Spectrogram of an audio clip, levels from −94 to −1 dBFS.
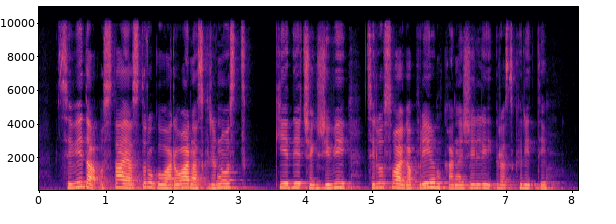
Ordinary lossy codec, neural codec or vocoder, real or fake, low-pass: none; vocoder, 44.1 kHz, 128 mel bands every 256 samples, BigVGAN v2; fake; 9.9 kHz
